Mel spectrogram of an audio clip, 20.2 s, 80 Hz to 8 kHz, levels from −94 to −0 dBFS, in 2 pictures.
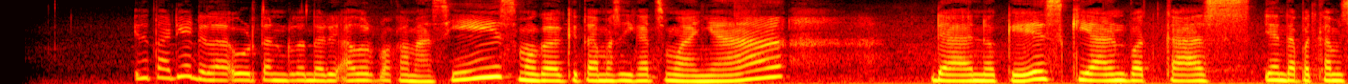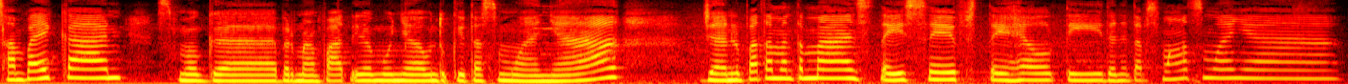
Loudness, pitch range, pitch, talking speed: -26 LUFS, 210-265 Hz, 220 Hz, 115 wpm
